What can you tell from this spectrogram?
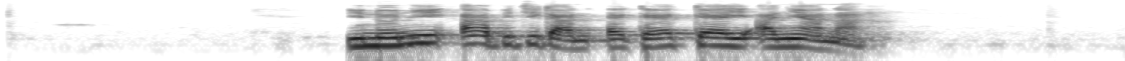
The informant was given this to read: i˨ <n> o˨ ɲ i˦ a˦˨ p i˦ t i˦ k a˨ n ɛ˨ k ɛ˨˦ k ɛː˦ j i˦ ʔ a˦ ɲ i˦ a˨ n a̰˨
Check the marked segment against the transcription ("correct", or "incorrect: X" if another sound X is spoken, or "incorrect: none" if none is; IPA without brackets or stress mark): correct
